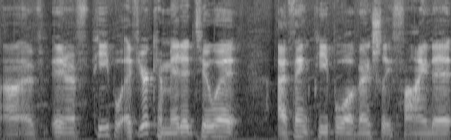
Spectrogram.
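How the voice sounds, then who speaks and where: The speech comes at a very fast pace. Music plays in the background. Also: man. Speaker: tech YouTuber streamer. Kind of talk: live stream chat answering viewer questions. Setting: live stream. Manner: many filler ums and hesitations.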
